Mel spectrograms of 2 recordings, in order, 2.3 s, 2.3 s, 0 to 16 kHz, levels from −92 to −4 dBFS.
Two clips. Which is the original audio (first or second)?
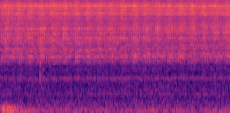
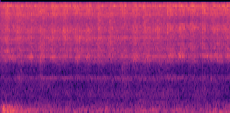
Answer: first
